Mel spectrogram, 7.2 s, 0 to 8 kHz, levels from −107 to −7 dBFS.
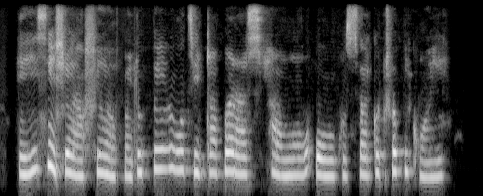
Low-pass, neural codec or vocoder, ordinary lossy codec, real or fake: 7.2 kHz; codec, 16 kHz, 2 kbps, FreqCodec, larger model; none; fake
